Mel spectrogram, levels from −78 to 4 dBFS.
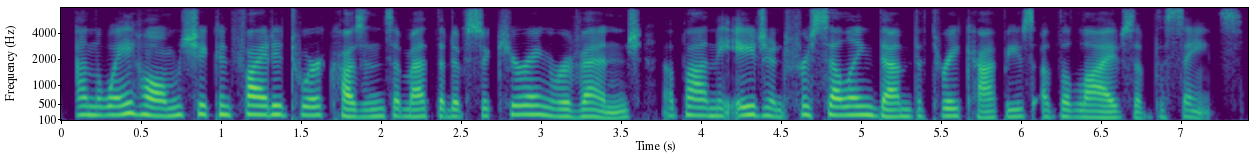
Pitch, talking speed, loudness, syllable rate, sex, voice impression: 195 Hz, 235 wpm, -18 LUFS, 5.9 syllables/s, female, feminine, adult-like, fluent, slightly cool, intellectual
